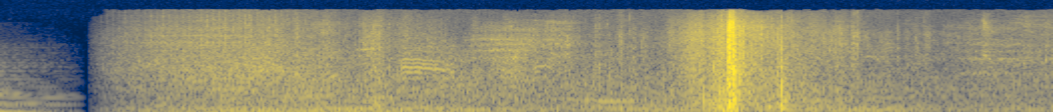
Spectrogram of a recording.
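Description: Open-air background of a crowd of men with faint voices, broken about five and a half seconds in by a sharp heavy thud and a smaller one just after: a man's body dropping onto the ground.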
